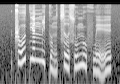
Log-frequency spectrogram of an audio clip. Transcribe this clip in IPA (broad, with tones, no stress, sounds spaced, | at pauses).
ʈ͡ʂ o˧˥ ʊ̯ t̪ j ɛ˥ n m i˥˩ t̪ ʊ̰˨˩ ŋ t͡s ɹ̩˥˩ s u˧˥ n̪ u˥˩ f w ḛ˨˩˦ ɪ̯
